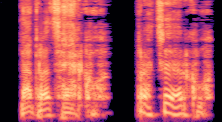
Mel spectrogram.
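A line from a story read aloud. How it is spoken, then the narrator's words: Priest whispering plea. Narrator (Russian): шепотом просил поп Куприян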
